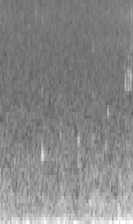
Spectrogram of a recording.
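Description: A man drinks water from a bottle.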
